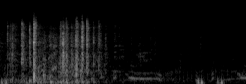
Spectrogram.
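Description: Domestic pigeons cooing: a low, wavering coo about halfway through, after a quick run of rustling, clattering clicks in the first second.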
